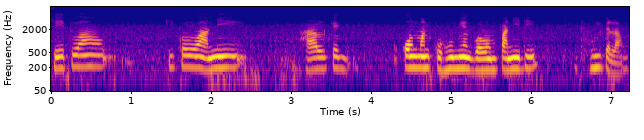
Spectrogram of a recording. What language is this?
Assamese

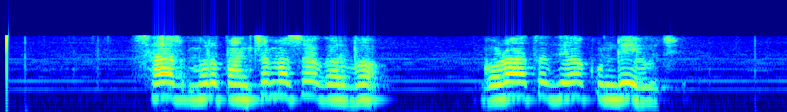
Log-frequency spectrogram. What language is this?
Odia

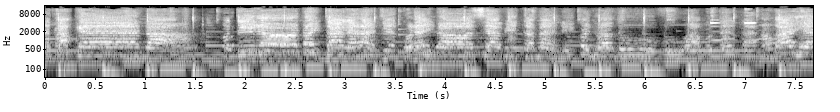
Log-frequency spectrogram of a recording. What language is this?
Italian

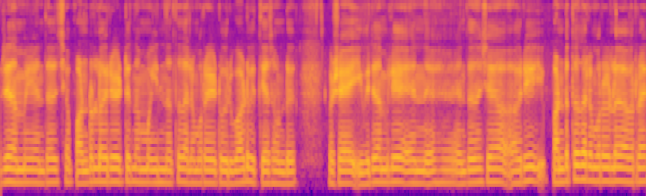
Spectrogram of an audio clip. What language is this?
Malayalam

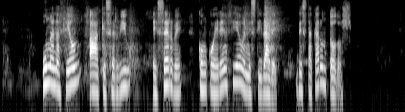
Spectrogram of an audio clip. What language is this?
Galician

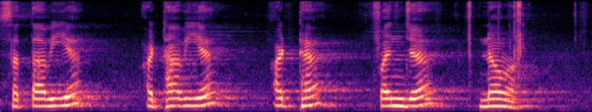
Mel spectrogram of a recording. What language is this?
Sindhi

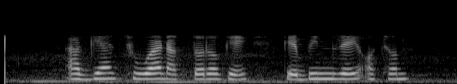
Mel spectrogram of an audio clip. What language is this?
Odia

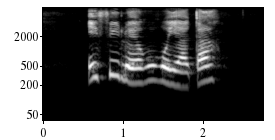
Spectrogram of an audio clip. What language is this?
Northern Sotho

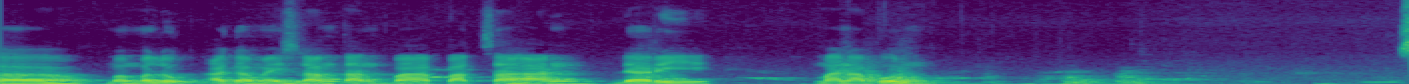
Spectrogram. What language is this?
Indonesian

